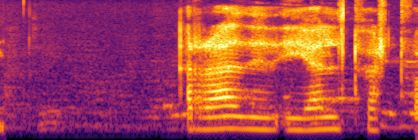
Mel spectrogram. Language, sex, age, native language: Icelandic, female, 10, Icelandic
